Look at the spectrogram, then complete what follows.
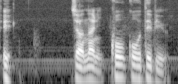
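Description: A man's voice: lowish voice, a little fast, dark tone, husky, faint music behind. A man co-hosting a casual podcast, chatting in a laid-back, lightly teasing manner. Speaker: podcast co-host. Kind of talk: casual chat.

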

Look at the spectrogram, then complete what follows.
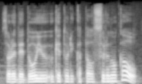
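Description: A young adult woman chatting casually as a radio co-host in a calm, boyish, wry manner. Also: a bass voice, fast, soft background music. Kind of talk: casual chat.

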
